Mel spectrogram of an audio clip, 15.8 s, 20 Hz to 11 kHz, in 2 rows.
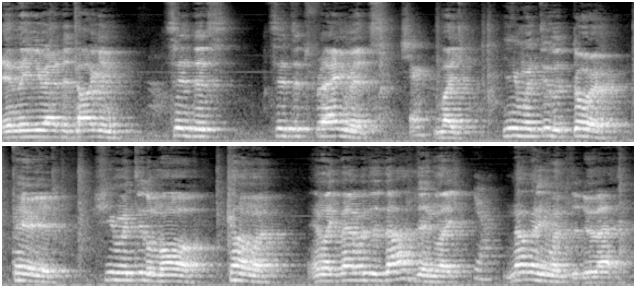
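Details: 24-year-old man with lifelong spastic quadriplegic cerebral palsy following premature birth at 2 lb 4 oz; dysarthria (spastic cerebral palsy).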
